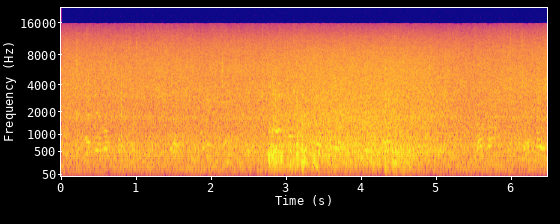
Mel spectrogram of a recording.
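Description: A steady rushing noise, with faint voices in the background and a brief louder sound about three seconds in.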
